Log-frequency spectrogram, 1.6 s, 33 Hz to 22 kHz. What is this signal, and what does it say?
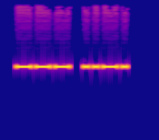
Morse code, heard as a keyed tone, about 25 wpm, 1000 Hz. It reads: OF
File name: qotdfiles / 25wpm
